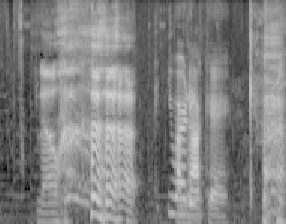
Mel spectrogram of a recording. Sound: laughs

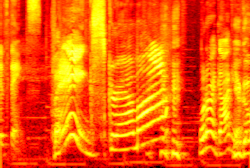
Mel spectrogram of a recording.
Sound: laughs

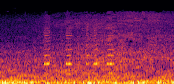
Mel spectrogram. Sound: wedding car horn honking

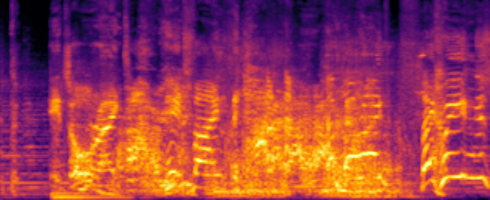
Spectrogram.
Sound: growling

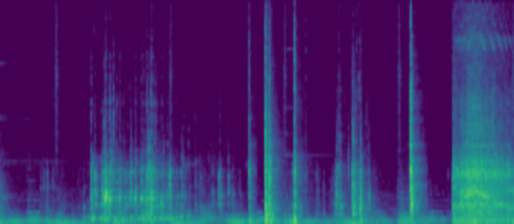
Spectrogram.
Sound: walnuts pouring; food processor pulsing

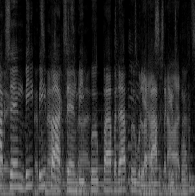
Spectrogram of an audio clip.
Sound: more bad beat-boxing

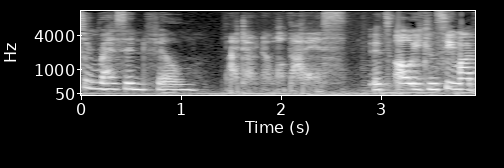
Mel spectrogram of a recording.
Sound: whispering

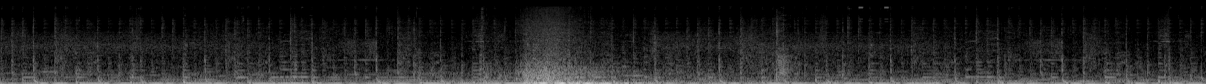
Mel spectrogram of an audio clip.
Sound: gunshots

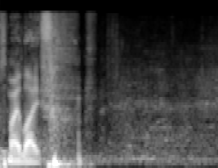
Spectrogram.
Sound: laughter

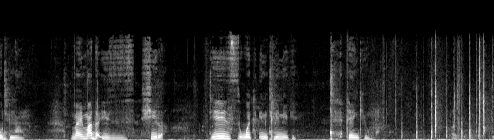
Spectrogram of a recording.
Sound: clapping

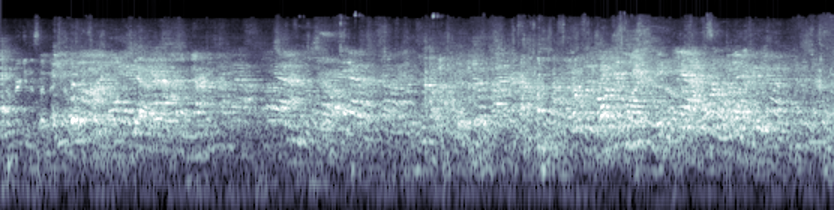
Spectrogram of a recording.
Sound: chatter

